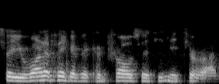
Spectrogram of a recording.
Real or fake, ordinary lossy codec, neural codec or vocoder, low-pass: real; Opus, 16 kbps; none; 5.4 kHz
